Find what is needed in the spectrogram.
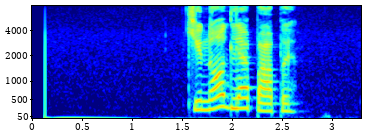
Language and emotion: Russian, neutral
